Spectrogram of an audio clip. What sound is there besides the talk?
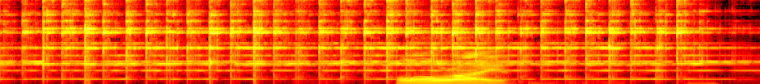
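bell ringing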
